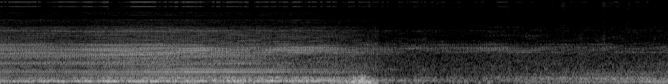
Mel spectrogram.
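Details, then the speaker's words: On a first-gen Kia Soul EV, the heat pump compressor, just repaired by the dealer, kicks in on a cold day with the cabin set to 20°, heard from outside the car: a steady low electric hum with a faint even pulse; it runs normally. "so if you can hear that that's a heat pump compressor so that's what it's supposed to sound"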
